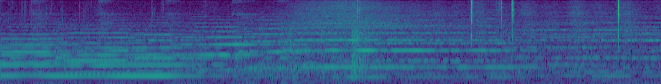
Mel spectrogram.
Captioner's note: hammering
